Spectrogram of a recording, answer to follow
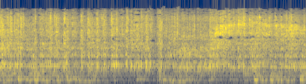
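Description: Traditional drums of a tiger-dance (pili vesha) troupe, played loudly in a continuous fast beat, close to the microphone and harsh, with a steady droning tone underneath.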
